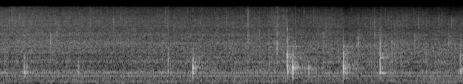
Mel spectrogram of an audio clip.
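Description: Shredded tender jackfruit sizzling in hot coconut oil in a clay pot as it is tipped in, then stirred with a wooden spatula, with a few light knocks against the pot in the second half.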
